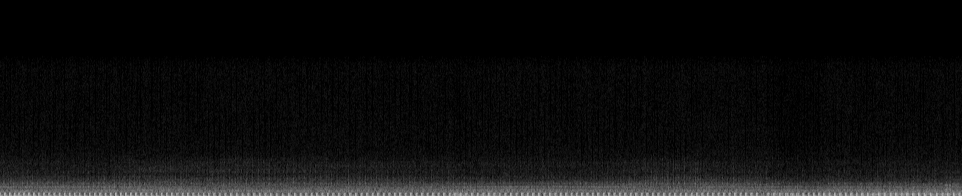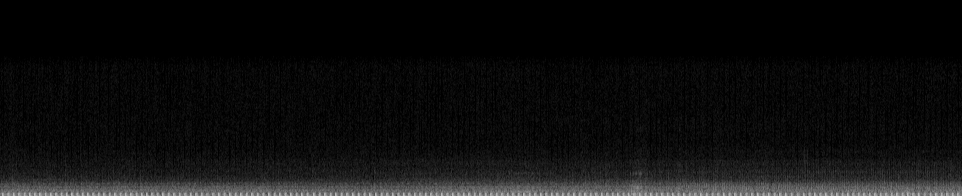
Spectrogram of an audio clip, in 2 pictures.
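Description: Trail motorcycle engine running steadily with a fast, even firing pulse, dipping briefly about eleven seconds in.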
